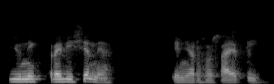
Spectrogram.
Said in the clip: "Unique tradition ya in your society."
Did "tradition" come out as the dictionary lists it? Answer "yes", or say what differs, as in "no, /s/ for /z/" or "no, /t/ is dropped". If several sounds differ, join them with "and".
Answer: no, /s/ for /ʃ/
